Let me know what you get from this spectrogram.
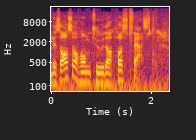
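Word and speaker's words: Høstfest: Host is spelled H-O. It's an O with a slash through it. I found out that in Norwegian and Danish languages have this O, which is pronounced kind of like Hostfest.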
